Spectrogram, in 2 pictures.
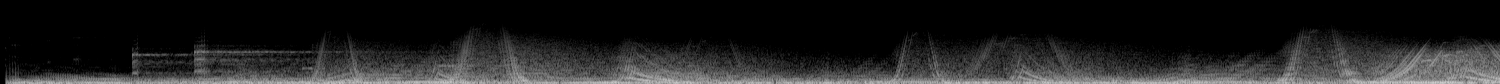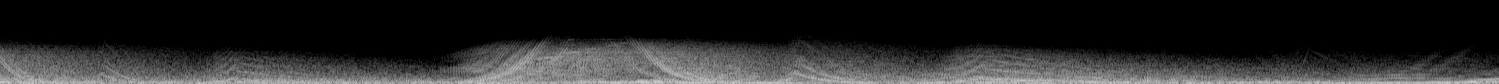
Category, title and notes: Soundscapes > Synthetic / Artificial
Nebulous Technozoid
Proving its versatility, Beast Mode is not just for heavy bass sounds. It can also produce these futuristic, technotic soundscapes. Great for gaming and films.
